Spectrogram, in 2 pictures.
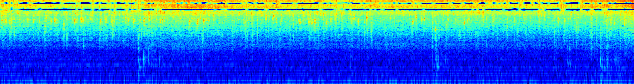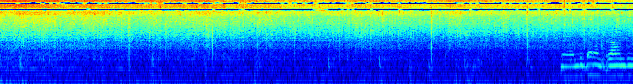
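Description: Chopped garlic sizzles steadily in hot oil in a pan while cooking ginisang upo with vegetables, a dense continuous frying hiss that runs throughout, with faint stirring.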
